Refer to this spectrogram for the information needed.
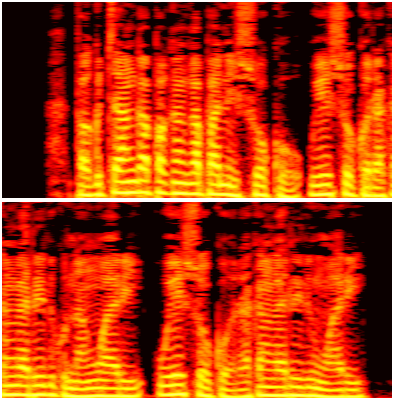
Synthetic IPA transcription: pakutaŋɡapakaŋɡapane̞ʂo̞ko̞uje̞ʃo̞ko̞ɾakaŋɡaɾirikunamwaːɾiuje̞ʃo̞ko̞rakaŋɡaririmwaːɾi

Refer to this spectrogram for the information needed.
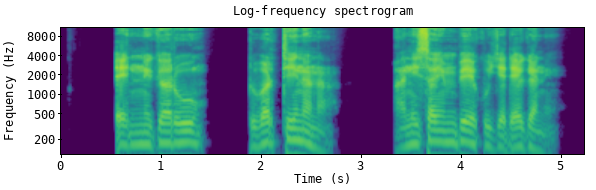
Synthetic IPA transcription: ʔɪnːɪɡɐɾuː | d̪̥ʊbɐɾt̪iːnɐnɐ̰ | ʔɐnɪsɐhɪmbe̞ːkʊd͡ʒɛᶑeːɡɐnɛ

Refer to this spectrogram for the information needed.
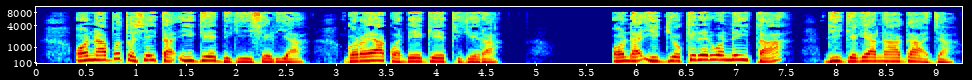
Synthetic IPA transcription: ɔnabotoɕjaitaʔiɡeːdiɣiːɕeɾia | ŋɡɔɾɔjakwadeːɡeːtiɣeɾa | ɔnaiɡiokeɾeɾwɔneita | diːɡeɣeanaːɡaːd͡ʑa

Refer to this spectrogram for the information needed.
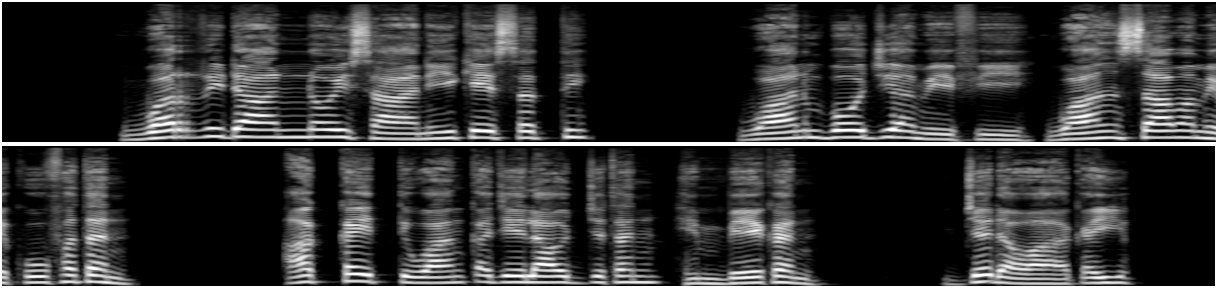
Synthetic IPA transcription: wɐrːɪd̪aːnːo̞ːɪsaːniːke̞ːsːɐt̪ːɪ | waːnbo̞ːd͡ʒɪʔɐmeːfɪwaːnsaːmɐmɛkuːfɐt̪̬ɐn | ʔɐkːɐɪt̪ːɪwaːŋkʼɐd͡ʒe̞ːlaːhɔd͡ʒːɛt̪ɐnhɪmbe̞ːkɐn | d͡ʒɛᶑɐwaːkʼɐjːʊ

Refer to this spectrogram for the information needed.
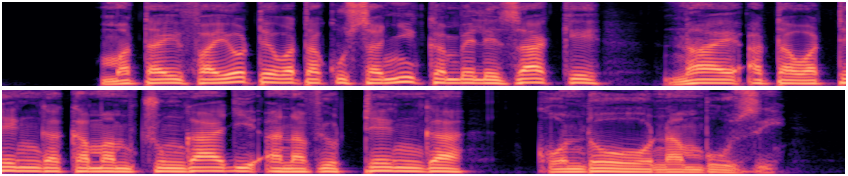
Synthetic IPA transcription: mataifajɔtɛwatakusaɲikambɛlɛzakɛ | najɛʔatawatɛŋɡakamam̩t͡ʃuŋɡaʄiʔanavjɔtɛŋɡa | kʰɔndɔːnambuzḭ

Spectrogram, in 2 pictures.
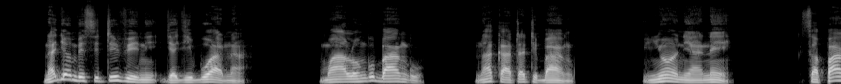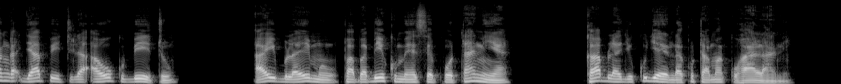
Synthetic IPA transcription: naɟɔmbisitiviniɟaɟibwana̰ | mwaːlɔŋɡubaŋɡu | nakatatibaŋɡu | ɲɔnianɛ | sapaŋɡaɟaːpitila̰ʔahukubitu | aibulahimupababikumɛsɛpɔtania | kabilaɟukuɟɛndakutamakuhala̰nḭ

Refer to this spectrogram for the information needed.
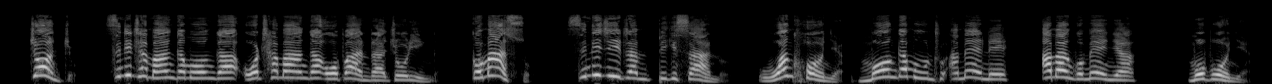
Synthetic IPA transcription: t͡ʃɔnt͡ʃɔ̥ | sinditʰamaŋɡamɔŋɡawɔtʰamaŋɡawɔpandat͡ʃɔliːŋɡa | kɔmasɔ | sindit͡ʃitam̩pik̬isanɔ̰ | waŋkʰɔɲa̰mɔŋɡamuntʰuʔamɛnɛ | amaŋɡɔmɛɲa | mɔp̬ɔːɲa̰

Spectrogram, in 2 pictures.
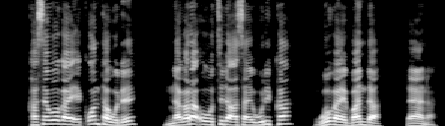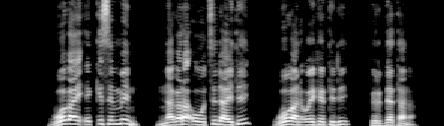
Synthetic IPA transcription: kɐsɛwɔɡɐjɛkʼːɔnt̪ːɐwɔd̪ɛ | nɐɡɐɾɐʔo̞ːt͡sːɪd̪ɐːsɐjwʊɾɪkːɐ | wɔɡɐjbɐnd̪ɐ | ɗɐjɐnɐ̰ | wɔɡɐjʔɛkʼːɪsɪmːɪnː | ɐɡɐɾɐo̞ːt͡sːɪd̪ɐjt̪ɪ | wɔɡɐnɔjkɛt̪ːɪd̪ɪ | fɪɾd̪ɛt̪ːɐnɐ̰

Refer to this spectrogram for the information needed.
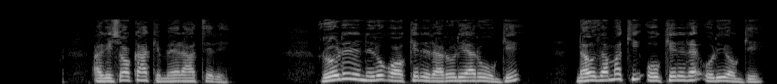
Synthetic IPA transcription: a̰ɣeɕɔːkaːkemɛːɾaːteɾe | ɾoɾeɾeneɾoɣɔːkeɾeɾaɾoɾeaɾoːɡe | naoðamakiʔokeɾeɾɛʔoɾeɔɡe

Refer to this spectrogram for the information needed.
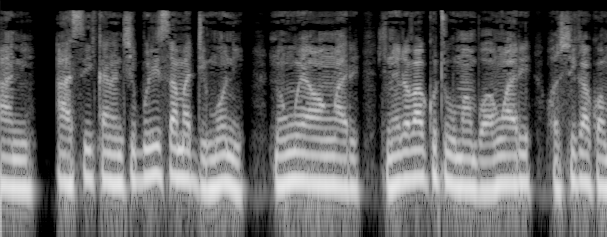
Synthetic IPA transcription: asikanandit͡ʃiɓuɗisamadʱimo̞ni | no̞mwejawamwaːɾiʐ̥ino̞reʋakutiumambo̞ɦwamwaɾiɦwaʂik̬akwam

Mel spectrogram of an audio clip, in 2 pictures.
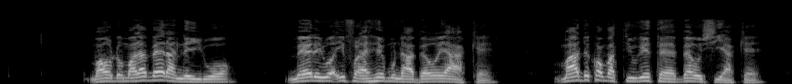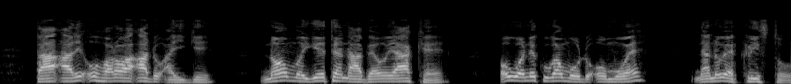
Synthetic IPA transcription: maondomaɾeamɛːɾaneiɾwɔ | mɛːɾeiɾwɔifuɾaɦemunabɛojakɛ | madekɔmatjuɣetɛbɛoɕiakɛ | taʔaɾeʔoɦɔɾɔwaʔadoʔaiɡe | nɔmɔiɣetɛnabɛojakɛ | oɣwɔnekuːɣamoːndoʔomowɛ | nanewɛkɾisto

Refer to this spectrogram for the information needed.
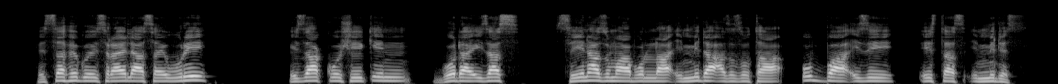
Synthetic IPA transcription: hɛsːɐfɛɡɔɪsɾaːʔɛlɐːsɐjwʊɾɪ | ɪzaːkːɔʃiːkʼɪn | ɡɔd̪ɐjɪzɐsː | iːnaːzʊmaːbɔlːɐʔɪmːɪd̪ɐːzɐzɔt̪ɐ | ʊbːaːʔɪzɪ | ɪst̪ːɐsɪmːɪd̪ɛs

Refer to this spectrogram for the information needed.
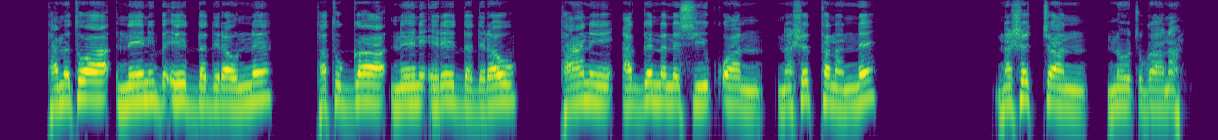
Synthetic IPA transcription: t̪ɐmɛt̪ʊwaːne̞ːnɪbɛʔe̞ːd̪ːɐd̪ɪɾɐwnːɛ | t̪ɐt̪ʊɡːaːne̞ːnɪʔɛɾe̞ːd̪ːɐd̪ɪɾɐw | t̪aːnɪɐɡːɛnːɐnːɛsiːkʼʊwaːnːɐʃɛt̪ːɐnɐnːɛ | nɐʃɛt͡ʃːaːnː | o̞ːt͡ʃʼʊɡaːnɐ

